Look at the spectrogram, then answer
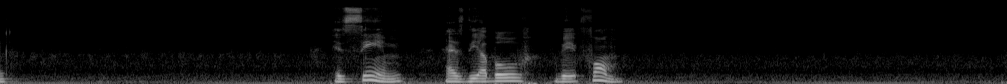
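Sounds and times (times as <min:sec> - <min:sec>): stylus scratching on tablet: 0:00.0 - 0:10.0.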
